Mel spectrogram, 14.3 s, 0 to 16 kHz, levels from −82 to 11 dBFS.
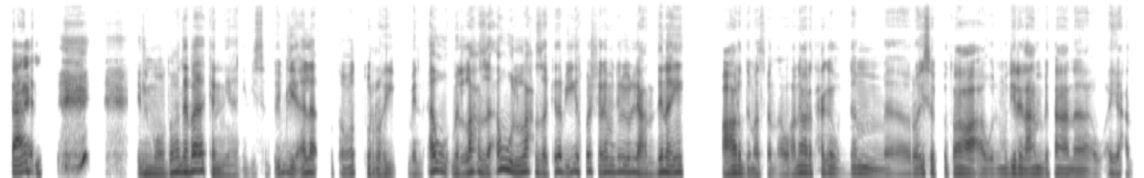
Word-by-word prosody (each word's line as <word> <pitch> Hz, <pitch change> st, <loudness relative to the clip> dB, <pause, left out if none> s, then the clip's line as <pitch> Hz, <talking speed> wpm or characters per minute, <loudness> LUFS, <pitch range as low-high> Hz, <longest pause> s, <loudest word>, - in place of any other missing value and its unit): تعالَ. 140 Hz, -1 st, +5 dB, 1.2 s
الموضوع 120 Hz, +3 st, +1 dB
ده 150 Hz, 0 st, +6 dB
بقى 170 Hz, +3 st, +6 dB
كان 100 Hz, -, -2 dB
يعني 95 Hz, +1 st, -13 dB
بيسبب 110 Hz, +6 st, -9 dB
لي 115 Hz, -5 st, +1 dB
قلق 135 Hz, +5 st, +3 dB, 0.2 s
وتوتر 115 Hz, +1 st, -6 dB
رهيب 105 Hz, -2 st, -4 dB
من 105 Hz, 0 st, -8 dB
أو 165 Hz, -3 st, +3 dB
من 120 Hz, -1 st, -2 dB
لحظة 135 Hz, 0 st, +1 dB
أول 180 Hz, -4 st, +4 dB
لحظة 140 Hz, -6 st, 0 dB
كده 150 Hz, +8 st, +1 dB
بييجي 145 Hz, +2 st, -3 dB
يخش 165 Hz, -5 st, -2 dB
علي 130 Hz, -, +2 dB
المدير 145 Hz, +1 st, -1 dB
يقول 145 Hz, 0 st, 0 dB
لي: 135 Hz, -, +5 dB
"عندنا 115 Hz, +6 st, +3 dB
إيه، 145 Hz, +2 st, +3 dB, 0.5 s
عرض 115 Hz, 0 st, +4 dB
مثلًا"، 100 Hz, 0 st, -7 dB
أو 105 Hz, +1 st, -6 dB
"هنعرض 130 Hz, +1 st, +1 dB
حاجة 130 Hz, 0 st, -1 dB
قدام 110 Hz, -1 st, -4 dB, 0.3 s
رئيس 120 Hz, +2 st, -2 dB
القطاع"، 110 Hz, -4 st, +1 dB
أو 105 Hz, 0 st, -5 dB
المدير 110 Hz, +3 st, -1 dB
العام 110 Hz, 0 st, +1 dB
بتاعنا، 105 Hz, -2 st, -2 dB
أو 100 Hz, -1 st, -15 dB
أي -, -, -4 dB
حد. -, -, -11 dB
120 Hz, 170 wpm, -25 LUFS, 105-140 Hz, 1.2 s, ده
